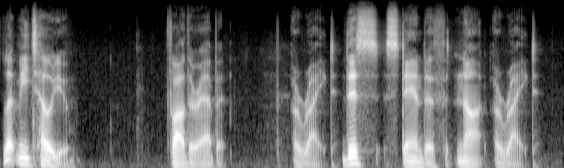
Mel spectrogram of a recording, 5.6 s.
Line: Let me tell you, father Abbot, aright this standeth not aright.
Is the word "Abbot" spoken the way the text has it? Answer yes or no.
yes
